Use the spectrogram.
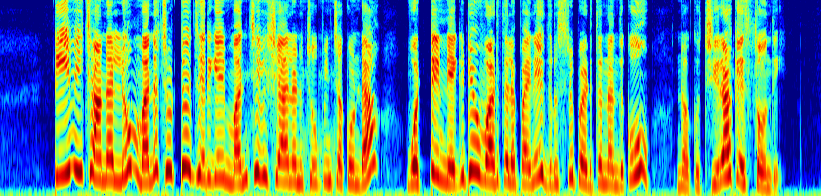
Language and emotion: Telugu, angry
